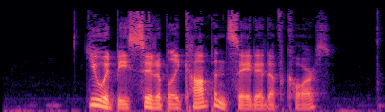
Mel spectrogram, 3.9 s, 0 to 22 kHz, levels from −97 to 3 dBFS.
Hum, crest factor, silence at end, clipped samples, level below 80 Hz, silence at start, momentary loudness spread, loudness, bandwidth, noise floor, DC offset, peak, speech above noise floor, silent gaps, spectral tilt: none; 22 dB; 0.6 s; under 0.1%; -50 dBFS; 0.9 s; 10 LU; -20 LUFS; 16 kHz; -55 dBFS; under 0.1%; 0 dBFS; 35 dB; none; -4.5 dB/octave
